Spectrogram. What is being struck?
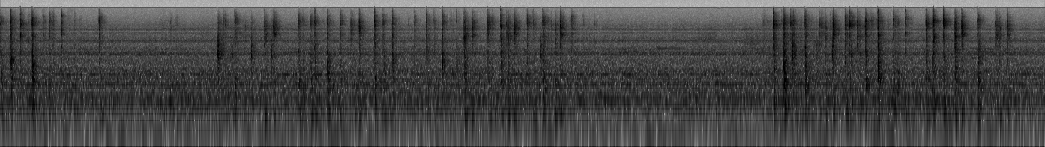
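Plastic laptop keyboard.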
